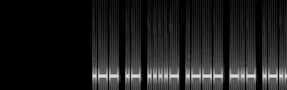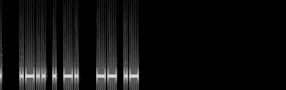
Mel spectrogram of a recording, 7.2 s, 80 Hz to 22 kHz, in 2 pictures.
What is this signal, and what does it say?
Morse code, heard as a keyed tone, about 34 wpm, 700 Hz. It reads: WA4JKL LEN MA
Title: K1USN SST QSO Practice - 35wpm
